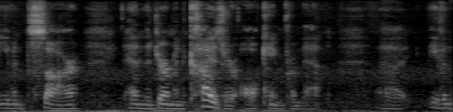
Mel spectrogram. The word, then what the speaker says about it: Caesar: be Julius, and his last name would be Kaiser or Kaiser. Yeah. Yes. Now, I understand, because the later names for monarchs throughout Europe, the Russian Tsar and even Tsar and the German Kaiser all came from that, even though Russia and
